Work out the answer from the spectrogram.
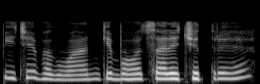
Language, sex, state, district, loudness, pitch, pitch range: Hindi, female, Assam, Kamrup Metropolitan, -17 LUFS, 260 Hz, 240-280 Hz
